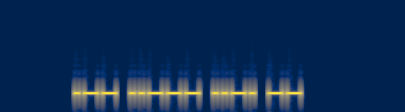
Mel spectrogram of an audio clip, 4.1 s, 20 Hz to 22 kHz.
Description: Morse code, heard as a keyed tone, about 30 wpm, 700 Hz. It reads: W2FM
